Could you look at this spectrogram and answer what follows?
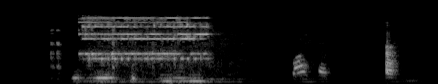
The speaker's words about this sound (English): In the meanwhile, I think, okay, let's click go. Start. And the phone is going to ring.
